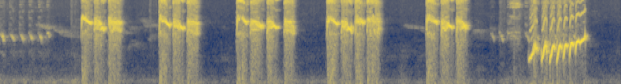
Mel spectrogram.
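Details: White-rumped shama singing to provoke other shamas into emotion: repeated groups of loud harsh chattering notes about every second, ending in a rising buzzy whistled trill.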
